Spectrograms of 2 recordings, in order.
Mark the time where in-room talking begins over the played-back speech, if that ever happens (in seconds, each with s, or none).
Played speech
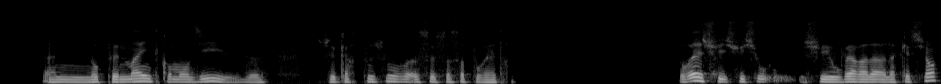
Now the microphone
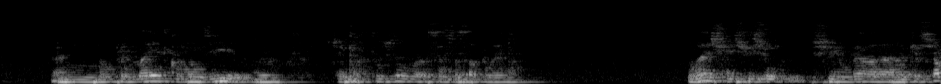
none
